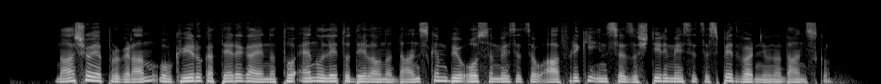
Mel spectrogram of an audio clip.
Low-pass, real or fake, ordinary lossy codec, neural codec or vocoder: 7.2 kHz; real; none; none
